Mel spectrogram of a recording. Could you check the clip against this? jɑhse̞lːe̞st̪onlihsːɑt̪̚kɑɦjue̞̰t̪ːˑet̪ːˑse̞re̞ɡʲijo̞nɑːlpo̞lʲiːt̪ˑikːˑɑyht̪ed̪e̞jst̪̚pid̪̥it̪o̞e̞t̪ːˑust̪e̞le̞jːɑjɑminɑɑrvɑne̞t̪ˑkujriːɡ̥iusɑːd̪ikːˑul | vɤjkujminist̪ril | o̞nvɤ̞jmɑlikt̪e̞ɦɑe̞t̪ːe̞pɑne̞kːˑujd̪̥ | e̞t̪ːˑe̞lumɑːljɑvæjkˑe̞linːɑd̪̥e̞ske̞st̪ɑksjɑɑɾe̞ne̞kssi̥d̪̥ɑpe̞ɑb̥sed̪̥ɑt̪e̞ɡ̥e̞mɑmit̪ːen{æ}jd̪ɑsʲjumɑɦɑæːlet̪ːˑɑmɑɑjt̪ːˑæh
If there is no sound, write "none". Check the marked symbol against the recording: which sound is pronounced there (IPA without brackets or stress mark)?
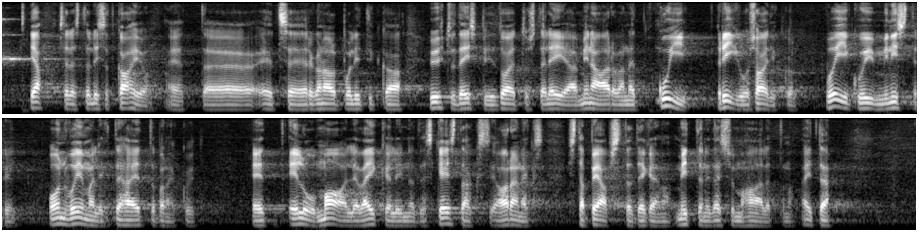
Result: e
